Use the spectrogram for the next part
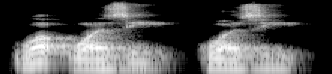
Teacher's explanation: We hear the H in he is silent because it's not a stressed word.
